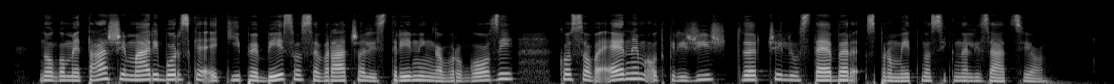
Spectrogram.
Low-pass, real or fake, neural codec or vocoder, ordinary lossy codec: 10.8 kHz; real; none; none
